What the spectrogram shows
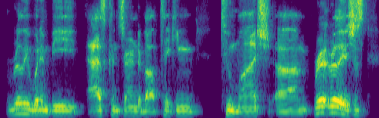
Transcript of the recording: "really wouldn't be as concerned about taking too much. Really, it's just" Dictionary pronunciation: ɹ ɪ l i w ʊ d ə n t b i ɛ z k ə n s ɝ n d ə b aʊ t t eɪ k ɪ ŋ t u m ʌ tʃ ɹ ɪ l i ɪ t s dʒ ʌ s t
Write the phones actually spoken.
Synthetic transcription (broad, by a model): ɹ ɪ l i w ʊ d n b i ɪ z k ə n s ɝ n d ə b aʊ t t eɪ k ɪ ŋ t u m ʌ tʃ ɹ ɪ l i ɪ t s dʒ ʌ s t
